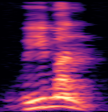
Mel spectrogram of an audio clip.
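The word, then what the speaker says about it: women: जैसे man irregular कहते हैं, अनियमित, मैन मैन, वुमन वीमन, इसको ध्यान रखिएगा, वुमन वीमन, इसको वीमन कहते हैं, इसका pronunciation W ओ एम ई एन वीमन है।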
